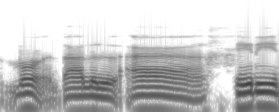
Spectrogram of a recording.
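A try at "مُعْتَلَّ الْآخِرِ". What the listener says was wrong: mu'talu ya, tapi mu'tala.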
